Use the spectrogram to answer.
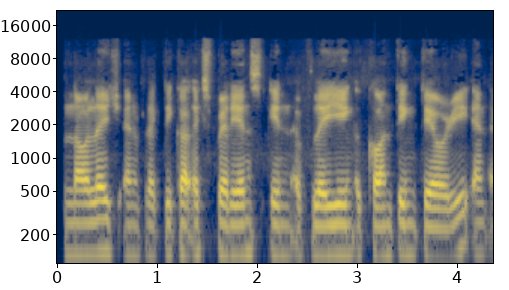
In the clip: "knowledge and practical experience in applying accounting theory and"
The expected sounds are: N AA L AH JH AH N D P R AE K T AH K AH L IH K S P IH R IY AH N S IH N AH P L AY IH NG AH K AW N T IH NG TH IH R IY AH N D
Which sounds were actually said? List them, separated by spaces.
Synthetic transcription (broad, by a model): N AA L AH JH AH N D P R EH K T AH K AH L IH K S P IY R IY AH N S IH N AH F L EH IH NG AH K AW N T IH NG T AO R IY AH N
